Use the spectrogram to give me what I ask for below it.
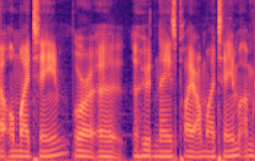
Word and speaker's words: howdah: Howdah is the correct pronunciation.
